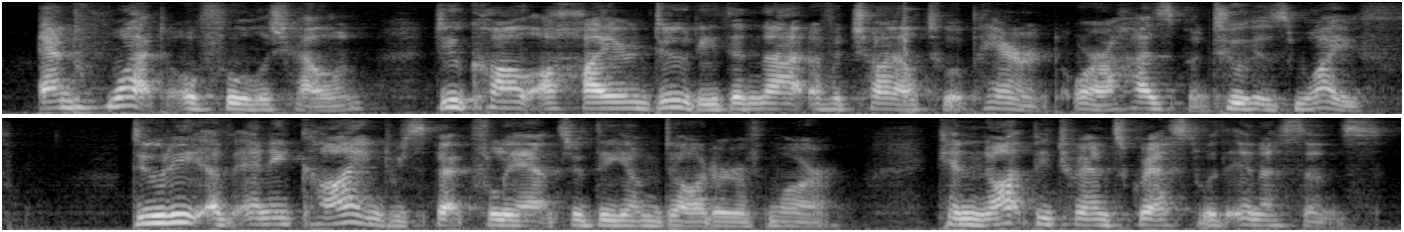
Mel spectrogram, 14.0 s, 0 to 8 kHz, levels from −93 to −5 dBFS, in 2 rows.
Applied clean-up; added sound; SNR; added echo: neural separator model SepFormer DNS4.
